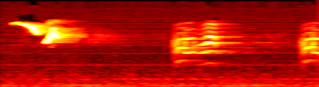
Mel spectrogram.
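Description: Gray Catbird giving a quick run of varied notes: a high, sweeping whistle, then two harsh, buzzy phrases about half a second apart.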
